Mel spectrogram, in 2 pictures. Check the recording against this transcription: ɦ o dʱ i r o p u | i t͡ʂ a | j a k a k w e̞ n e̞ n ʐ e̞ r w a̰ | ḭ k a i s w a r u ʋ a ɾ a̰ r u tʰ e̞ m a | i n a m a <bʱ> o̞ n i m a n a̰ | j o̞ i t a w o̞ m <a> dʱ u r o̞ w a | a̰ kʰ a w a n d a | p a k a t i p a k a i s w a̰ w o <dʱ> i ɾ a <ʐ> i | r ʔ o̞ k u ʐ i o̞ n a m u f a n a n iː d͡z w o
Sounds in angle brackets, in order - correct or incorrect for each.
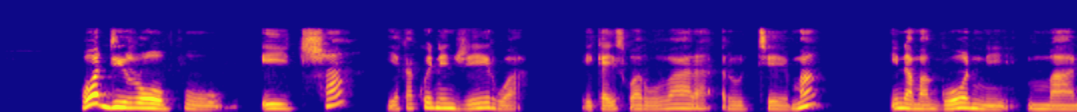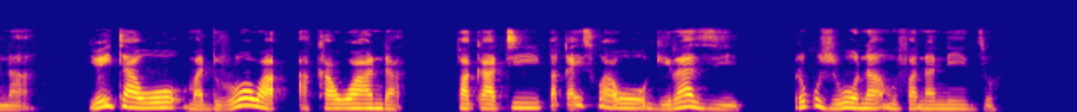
incorrect, correct, incorrect, incorrect

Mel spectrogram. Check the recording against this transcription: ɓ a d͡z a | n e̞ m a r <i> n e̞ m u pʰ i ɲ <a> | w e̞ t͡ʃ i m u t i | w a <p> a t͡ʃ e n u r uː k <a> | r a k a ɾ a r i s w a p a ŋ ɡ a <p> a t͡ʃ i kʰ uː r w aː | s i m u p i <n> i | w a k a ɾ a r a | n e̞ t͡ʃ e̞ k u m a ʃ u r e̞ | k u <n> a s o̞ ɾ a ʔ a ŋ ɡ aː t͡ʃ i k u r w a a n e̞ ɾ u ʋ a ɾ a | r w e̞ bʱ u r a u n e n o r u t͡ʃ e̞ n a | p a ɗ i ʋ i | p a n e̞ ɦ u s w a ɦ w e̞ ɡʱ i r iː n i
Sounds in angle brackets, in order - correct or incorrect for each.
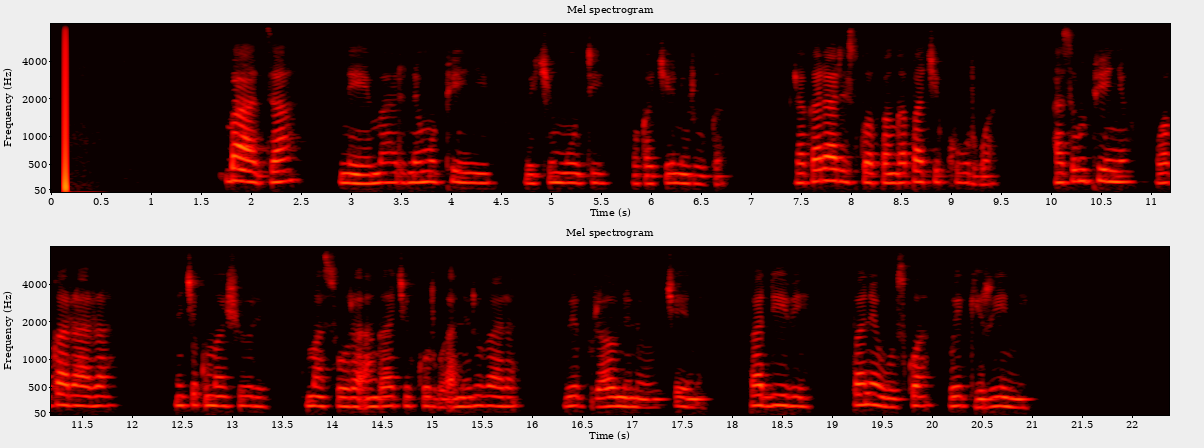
correct, incorrect, incorrect, correct, correct, incorrect, incorrect

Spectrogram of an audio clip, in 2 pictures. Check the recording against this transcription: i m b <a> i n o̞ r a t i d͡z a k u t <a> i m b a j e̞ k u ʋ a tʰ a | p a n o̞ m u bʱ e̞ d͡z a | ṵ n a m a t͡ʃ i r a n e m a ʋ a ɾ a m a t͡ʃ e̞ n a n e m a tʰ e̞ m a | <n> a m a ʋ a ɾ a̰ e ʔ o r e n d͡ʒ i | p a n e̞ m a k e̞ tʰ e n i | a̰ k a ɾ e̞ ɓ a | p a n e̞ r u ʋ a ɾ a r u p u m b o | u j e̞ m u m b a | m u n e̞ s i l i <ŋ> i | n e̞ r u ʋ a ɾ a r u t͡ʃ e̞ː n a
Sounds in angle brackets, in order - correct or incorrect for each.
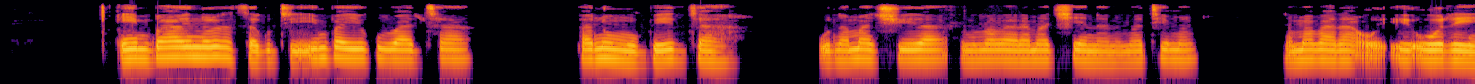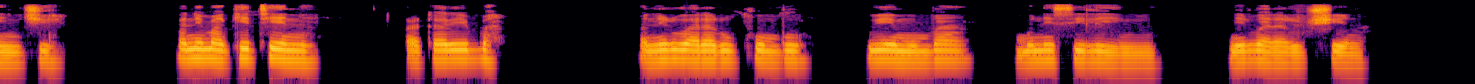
correct, incorrect, correct, correct

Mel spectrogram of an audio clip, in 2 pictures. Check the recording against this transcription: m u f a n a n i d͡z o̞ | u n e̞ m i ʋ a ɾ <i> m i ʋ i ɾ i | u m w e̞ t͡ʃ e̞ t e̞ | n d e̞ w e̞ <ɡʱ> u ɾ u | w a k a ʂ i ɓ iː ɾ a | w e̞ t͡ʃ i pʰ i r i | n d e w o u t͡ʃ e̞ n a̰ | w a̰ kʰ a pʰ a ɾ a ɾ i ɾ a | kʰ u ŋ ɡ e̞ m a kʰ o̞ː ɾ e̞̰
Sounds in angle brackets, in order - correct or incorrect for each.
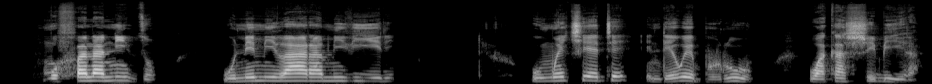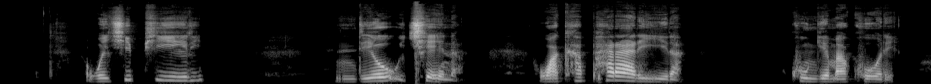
incorrect, incorrect

